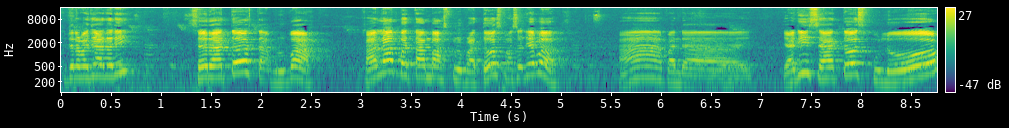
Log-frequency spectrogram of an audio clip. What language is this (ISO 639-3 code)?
msa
